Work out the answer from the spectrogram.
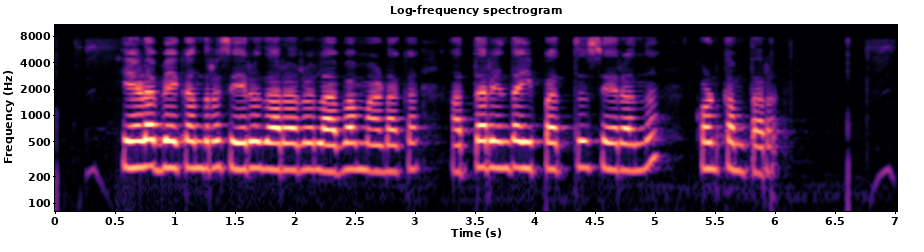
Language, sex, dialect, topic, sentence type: Kannada, female, Central, banking, statement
